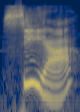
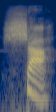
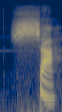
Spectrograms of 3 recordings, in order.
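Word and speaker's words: siya: look at the spelling it looks like it should be pronounced CIA but it's actually pronounced Sha Sha there are some regions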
